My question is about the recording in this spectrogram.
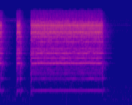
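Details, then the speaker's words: CNC stepper motor, partly disassembled: brief chirp then loud steady high-pitched even whine; normal stepper motor running. "Here is our motor. Does it work? Of course it does. It's a little concerning as it falls out, but it does still work, you see?"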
